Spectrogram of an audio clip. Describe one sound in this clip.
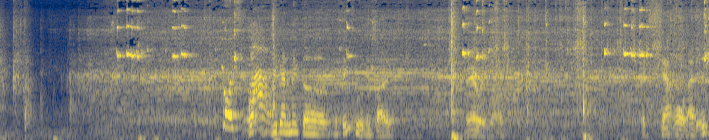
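A toy vacuum cleaner whirs steadily.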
